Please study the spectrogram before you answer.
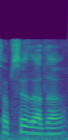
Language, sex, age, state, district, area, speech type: Urdu, male, 30-45, Delhi, East Delhi, urban, spontaneous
